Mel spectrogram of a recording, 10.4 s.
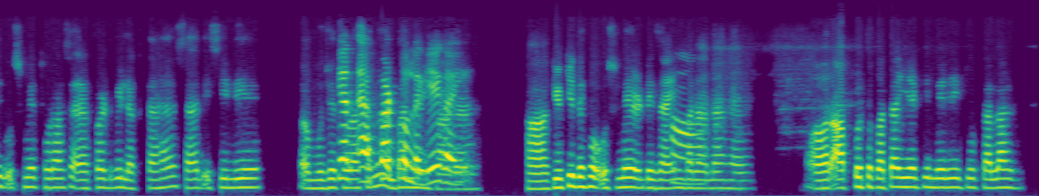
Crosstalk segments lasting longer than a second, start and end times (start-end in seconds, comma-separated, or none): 3.4-4.8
